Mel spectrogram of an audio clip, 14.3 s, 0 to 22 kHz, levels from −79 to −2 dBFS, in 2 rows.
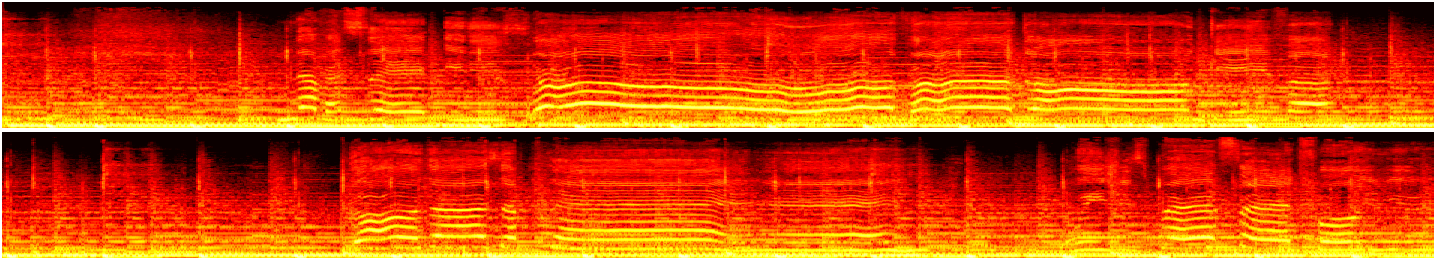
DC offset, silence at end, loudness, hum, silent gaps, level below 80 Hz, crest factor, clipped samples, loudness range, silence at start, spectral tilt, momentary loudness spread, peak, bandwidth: under 0.1%; 0 s; -13 LUFS; none; none; -18 dBFS; 12 dB; under 0.1%; 2 LU; 0 s; -6 dB/octave; 4 LU; 0 dBFS; 18 kHz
